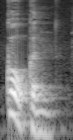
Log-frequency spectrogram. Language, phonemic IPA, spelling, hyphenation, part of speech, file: Dutch, /ˈkoː.kə(n)/, koken, ko‧ken, verb, Nl-koken.ogg
- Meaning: 1. to cook, boil 2. to seethe, boil with anger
